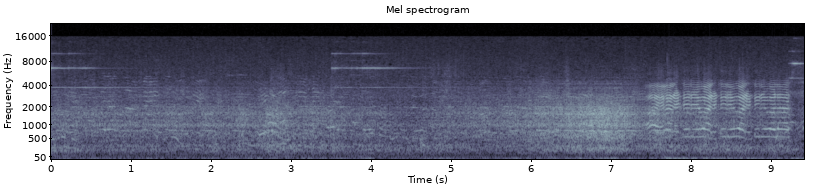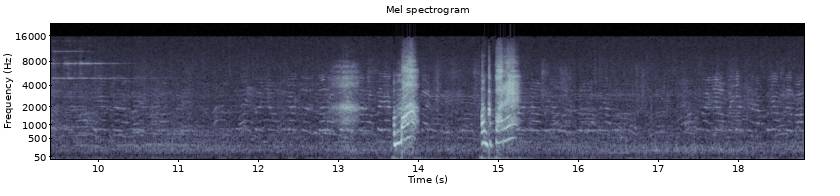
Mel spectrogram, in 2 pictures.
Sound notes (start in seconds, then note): 7.5 indistinct Voices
